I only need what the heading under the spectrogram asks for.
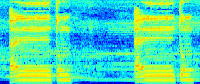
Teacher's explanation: Nunnya harus samar, tidak boleh jelas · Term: ikhfa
